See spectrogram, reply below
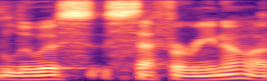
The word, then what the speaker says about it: Luis Severino: I believe his name is actually pronounced Luis Severino.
